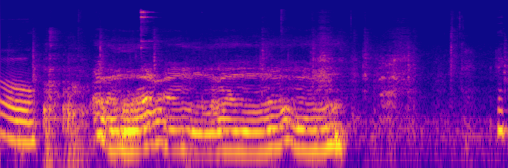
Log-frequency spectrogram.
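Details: Pet dog that dislikes storms, whining and whimpering indoors after distant lightning appears, before any thunder: one long wavering, voiced whine lasting about two and a half seconds, rising and falling in pitch, with short sharp sounds and a quiet human voice nearby.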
